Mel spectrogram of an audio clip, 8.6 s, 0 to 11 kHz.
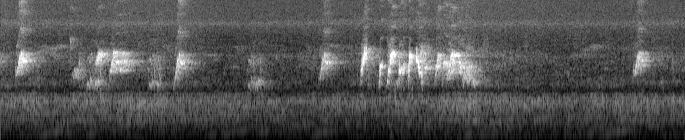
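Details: Trapping decoy red-whiskered bulbul on 4 April 2019 giving sharp whistled notes, then a dense tumbling warbled phrase, then more spaced single whistles. A low continuous hum sits in the background.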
